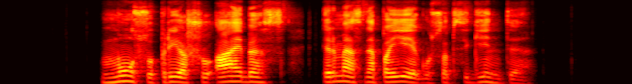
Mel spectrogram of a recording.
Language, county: Lithuanian, Klaipėda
